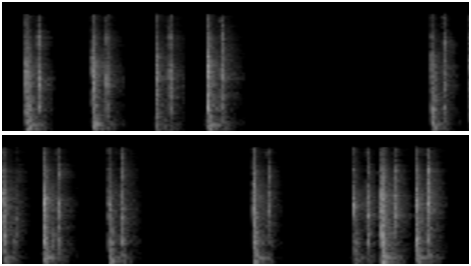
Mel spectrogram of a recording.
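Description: Typing on a computer keyboard: about a dozen sharp key clicks in uneven groups. Four come near the start and four in the middle, then a single click and a quick run of four near the end.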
